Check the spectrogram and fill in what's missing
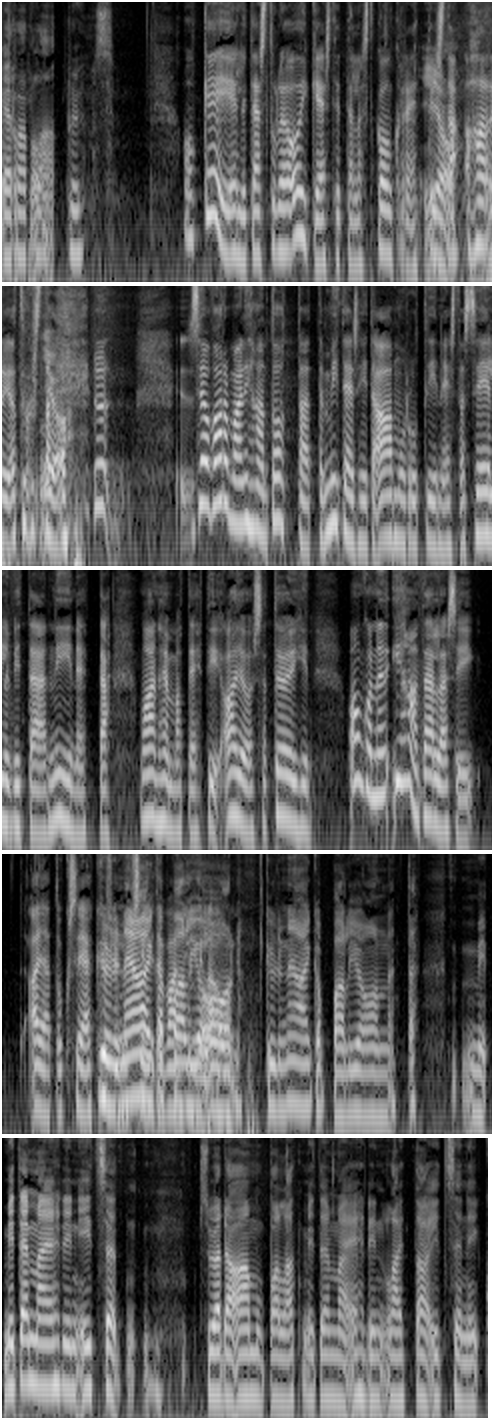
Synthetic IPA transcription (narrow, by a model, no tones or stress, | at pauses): erɑrlɑ̰ːryhmæ̥s | ʔokeielit̪æst̪uleːoikeːst̪it̪t̪ælːæst̪koŋkrḛːt̪ːisːt̪ɑhɑrjot̪ust̪ɑoːno | seoʋʋɑrmɑːnihɑnt̪ot̪ːɑet̪ːæmit̪ensiːt̪æɑːmurut̪iːneist̪ɑselʋit̪æːnniːnet̪ːæʋɑnhemːɑt̪t̪eht̪ḭːʔɑjoisːɑt̪øihin | ʔoŋkoneʔihɑnt̪ælːæsḭː | ɑ̰jɑt̪uksijɑkyslyneɑiik̪ɑæʋɑɑljoonkylneɑikɑpɑljoonḛt̪ːæ | mimit̪emmæehdinʔit̪se | syædæɑːmupɑlɑt̪mit̪emmæ̰ʔḛhdinlɑit̪ːɑːʔit̪senik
